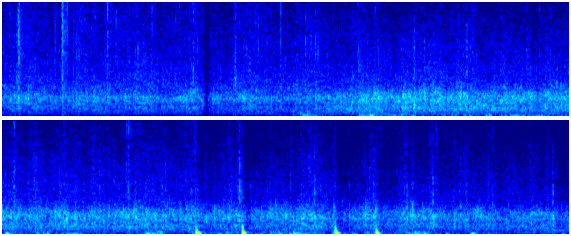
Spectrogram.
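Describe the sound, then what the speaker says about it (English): Applause from an audience at a tax symposium fills the room, steady and moderately loud, with a few sharp thumps near the end. "please join me in welcoming with a warm applause"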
